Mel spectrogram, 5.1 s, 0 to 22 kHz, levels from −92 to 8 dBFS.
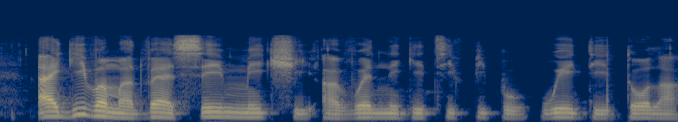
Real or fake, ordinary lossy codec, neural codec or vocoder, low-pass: real; none; none; none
